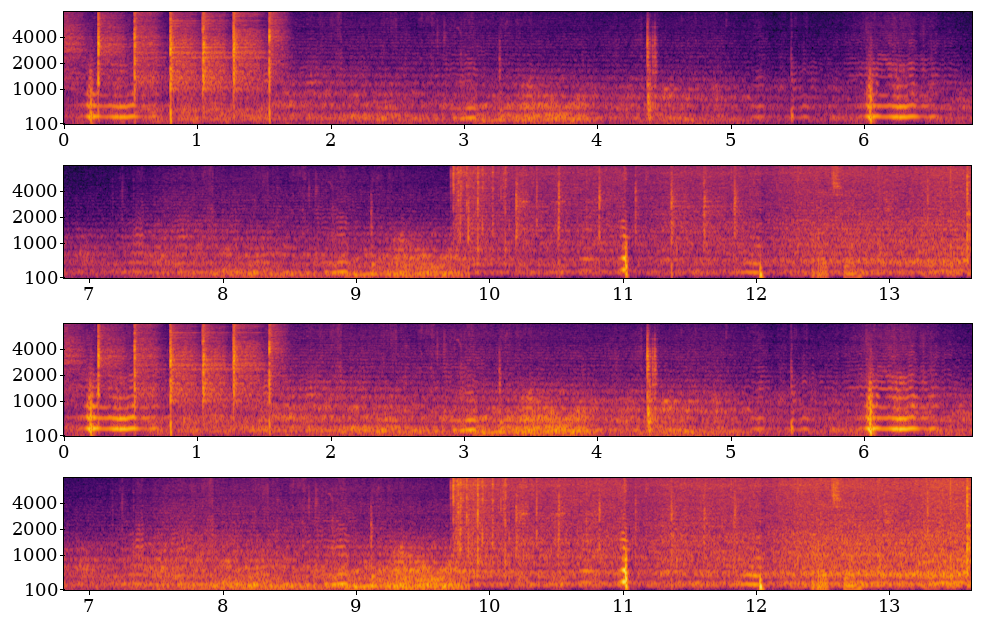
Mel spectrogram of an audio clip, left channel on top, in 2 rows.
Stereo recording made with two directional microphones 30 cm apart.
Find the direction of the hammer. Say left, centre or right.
centre.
